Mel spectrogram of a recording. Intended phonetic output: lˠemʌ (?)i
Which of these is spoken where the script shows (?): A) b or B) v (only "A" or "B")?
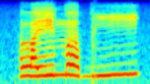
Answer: A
